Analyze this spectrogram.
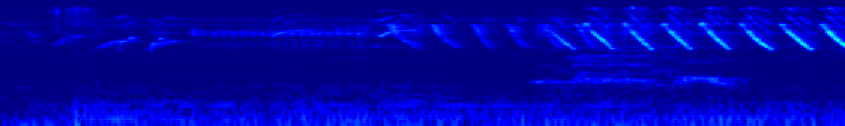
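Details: Belgian canary song used to coach young canaries. Faint twitters give way to a steady series of descending whistled sweeps, about four a second, over a noticeable background hiss.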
